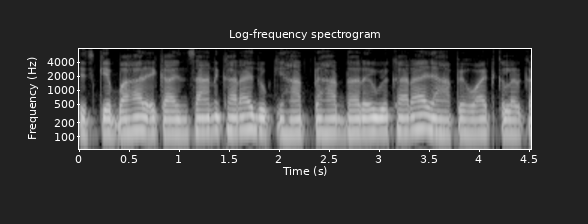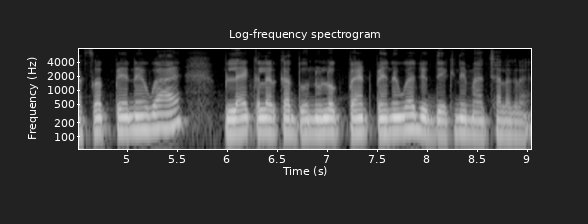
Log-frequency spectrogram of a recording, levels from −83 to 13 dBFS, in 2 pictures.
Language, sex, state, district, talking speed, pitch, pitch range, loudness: Hindi, male, Bihar, Patna, 280 wpm, 125 Hz, 120-130 Hz, -14 LUFS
